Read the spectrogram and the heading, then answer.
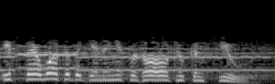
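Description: Ominous high-voiced radio mystery narrator. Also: male voice, very animated. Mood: tense, dramatic. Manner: ominous, dramatic, deliberate delivery. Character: the Whistler, mysterious knowing male night-walker narrator of dark tales. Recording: old narrowband radio recording with music.

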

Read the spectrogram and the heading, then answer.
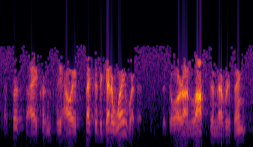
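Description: An actor playing a shrewd, steady man exposing a killer, pointed and knowing, in 1940s radio drama style. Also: mid-range voice, a little fast, breathy edge, lightly acted. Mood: explaining. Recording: narrow old radio broadcast recording.

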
